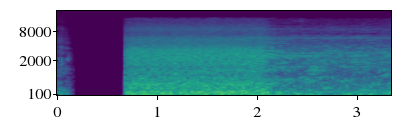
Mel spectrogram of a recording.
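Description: Hogenakkal waterfalls on the Cauvery, a steady, loud broadband roar of rushing water that starts abruptly after a brief silent gap and continues unbroken, with no talk over it.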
